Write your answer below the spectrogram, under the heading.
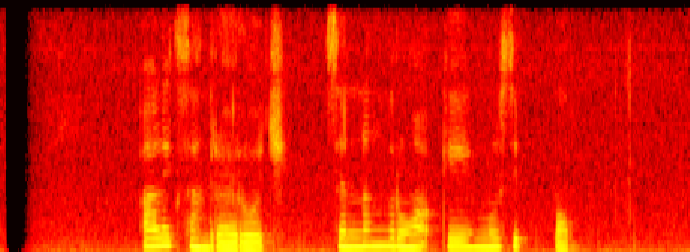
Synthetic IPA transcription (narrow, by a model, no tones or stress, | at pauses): ʔalɛksand̪ɾaɾɔt͡ʃsənəŋɾuŋɔ̰ʔkemusɪpːɔp̚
